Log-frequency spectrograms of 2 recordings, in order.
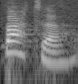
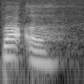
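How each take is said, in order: First: It is said in a standard accent. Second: It is said in a Cockney accent.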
